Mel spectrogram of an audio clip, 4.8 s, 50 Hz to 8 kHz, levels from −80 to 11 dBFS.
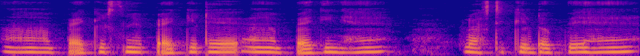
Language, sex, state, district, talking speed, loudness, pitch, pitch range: Hindi, female, Odisha, Nuapada, 150 wpm, -18 LUFS, 195 Hz, 185-200 Hz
